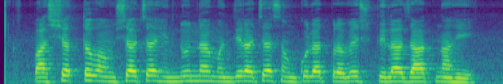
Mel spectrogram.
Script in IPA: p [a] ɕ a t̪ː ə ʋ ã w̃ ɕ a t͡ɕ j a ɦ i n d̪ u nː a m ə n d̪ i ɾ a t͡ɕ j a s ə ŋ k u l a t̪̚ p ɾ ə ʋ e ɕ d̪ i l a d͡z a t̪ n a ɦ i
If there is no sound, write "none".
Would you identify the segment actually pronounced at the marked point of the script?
a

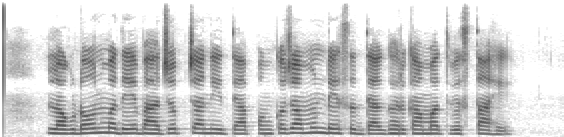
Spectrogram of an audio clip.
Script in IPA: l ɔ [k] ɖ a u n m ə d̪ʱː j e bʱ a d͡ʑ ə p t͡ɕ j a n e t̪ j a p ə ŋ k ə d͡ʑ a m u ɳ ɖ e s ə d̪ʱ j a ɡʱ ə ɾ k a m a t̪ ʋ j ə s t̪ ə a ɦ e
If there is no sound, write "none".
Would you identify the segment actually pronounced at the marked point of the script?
k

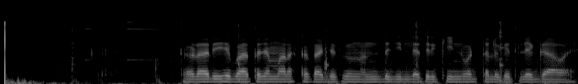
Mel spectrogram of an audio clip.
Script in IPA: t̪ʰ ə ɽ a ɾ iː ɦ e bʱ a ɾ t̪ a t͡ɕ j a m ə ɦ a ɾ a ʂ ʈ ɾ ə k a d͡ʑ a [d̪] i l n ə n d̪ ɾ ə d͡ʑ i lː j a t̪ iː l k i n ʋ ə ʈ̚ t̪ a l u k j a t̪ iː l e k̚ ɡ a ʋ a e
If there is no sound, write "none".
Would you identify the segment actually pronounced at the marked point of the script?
t̪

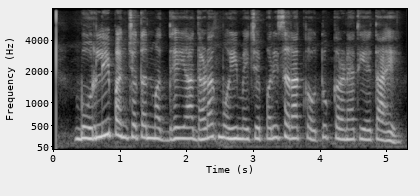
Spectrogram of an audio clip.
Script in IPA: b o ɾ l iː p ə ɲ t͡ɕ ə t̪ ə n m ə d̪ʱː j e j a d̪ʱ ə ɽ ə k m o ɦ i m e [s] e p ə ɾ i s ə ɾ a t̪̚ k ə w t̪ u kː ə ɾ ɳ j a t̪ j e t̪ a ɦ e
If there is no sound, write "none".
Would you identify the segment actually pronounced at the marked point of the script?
t͡s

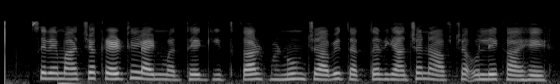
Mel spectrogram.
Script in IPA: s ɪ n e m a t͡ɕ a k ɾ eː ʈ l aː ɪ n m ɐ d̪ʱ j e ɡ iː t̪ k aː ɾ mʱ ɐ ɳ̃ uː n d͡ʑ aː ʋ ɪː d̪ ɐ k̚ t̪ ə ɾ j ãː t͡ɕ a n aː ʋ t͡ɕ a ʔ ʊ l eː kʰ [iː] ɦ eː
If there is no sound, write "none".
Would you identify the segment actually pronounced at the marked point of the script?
aː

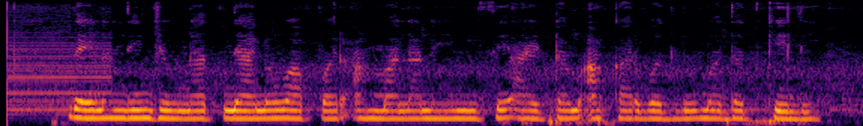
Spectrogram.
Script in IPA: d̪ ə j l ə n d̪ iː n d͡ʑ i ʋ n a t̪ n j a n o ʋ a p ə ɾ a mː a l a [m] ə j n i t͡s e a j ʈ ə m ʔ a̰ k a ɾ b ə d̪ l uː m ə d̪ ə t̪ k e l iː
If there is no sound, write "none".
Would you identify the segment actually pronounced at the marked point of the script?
n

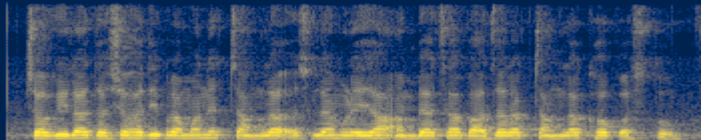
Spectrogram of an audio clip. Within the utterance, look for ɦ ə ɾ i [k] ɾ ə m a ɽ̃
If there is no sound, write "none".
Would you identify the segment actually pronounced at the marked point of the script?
p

